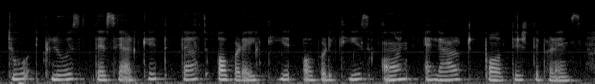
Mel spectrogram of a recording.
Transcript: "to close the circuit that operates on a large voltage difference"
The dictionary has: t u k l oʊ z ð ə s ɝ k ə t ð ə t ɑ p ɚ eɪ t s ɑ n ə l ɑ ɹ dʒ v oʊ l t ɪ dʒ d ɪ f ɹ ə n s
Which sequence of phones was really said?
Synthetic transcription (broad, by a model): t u k l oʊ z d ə s ɝ k ə t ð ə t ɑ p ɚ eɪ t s ɑ n ə l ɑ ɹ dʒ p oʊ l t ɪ ʃ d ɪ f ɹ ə n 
